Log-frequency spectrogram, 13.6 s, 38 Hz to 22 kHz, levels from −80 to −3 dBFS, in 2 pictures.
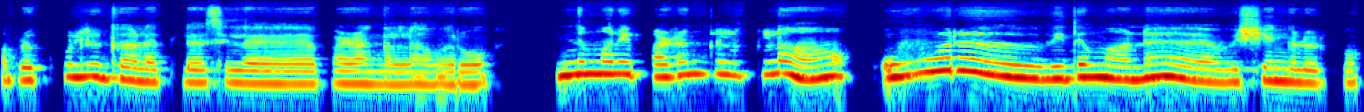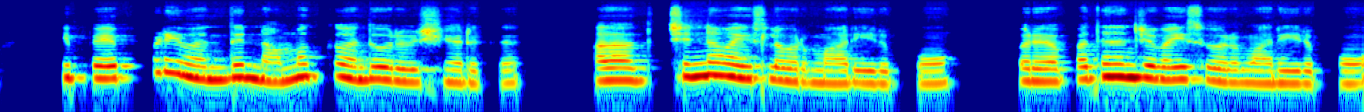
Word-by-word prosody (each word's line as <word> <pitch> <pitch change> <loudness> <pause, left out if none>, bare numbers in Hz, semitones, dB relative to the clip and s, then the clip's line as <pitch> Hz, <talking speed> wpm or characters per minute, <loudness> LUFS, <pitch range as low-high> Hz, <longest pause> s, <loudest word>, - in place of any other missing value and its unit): அப்புறம் 235 +1 -5
குளிர்கலத்தில 255 -7 -2
சில 210 -1 -6 0.4
பழங்கள்லாம் 190 -1 -6
வரும். 185 0 -5 0.3
இந்த 315 +2 +5
மாரி 335 0 +2
பழங்களுக்குலாம் 320 -2 0 0.3
ஒவ்வொரு 390 +7 +3 0.4
விதமான 255 -1 +3 0.5
விஷயங்கள் 220 -1 -1
இருக்கும். 205 +1 -14 0.3
இப்ப 265 0 -7
எப்படி 260 +8 -4
வந்து 245 +2 +2 0.2
நமக்கு 285 +7 -1
வந்து 250 0 +1
ஒரு 220 - -2
விஷயம் 215 -1 -4
இருக்கு? 195 0 -12 0.4
அதாவது 230 0 +1 0.2
சின்ன 290 +1 +6
வயசுல 255 -3 +1
ஒரு 210 - -9
மாரி 195 +1 -5
இருப்போம். 195 0 -9 0.4
ஒரு 225 0 -1 0.2
15 275 +2 +6
வயசு 245 0 0
ஒரு 205 - -6
மாரி 195 0 -5
இருக்கும். 195 0 -8
240 Hz, 140 wpm, -18 LUFS, 205-285 Hz, 0.5 s, சின்ன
